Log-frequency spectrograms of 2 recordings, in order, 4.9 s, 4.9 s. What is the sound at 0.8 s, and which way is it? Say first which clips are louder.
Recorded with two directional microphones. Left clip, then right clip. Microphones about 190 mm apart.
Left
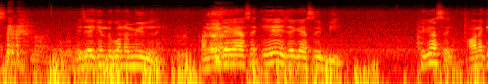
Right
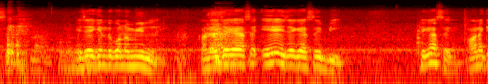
Speech: right 3 dB; 25° left (ahead or behind).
